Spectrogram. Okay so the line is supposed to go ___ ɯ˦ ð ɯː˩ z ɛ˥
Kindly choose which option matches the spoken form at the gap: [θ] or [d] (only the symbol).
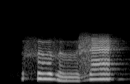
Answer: θ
